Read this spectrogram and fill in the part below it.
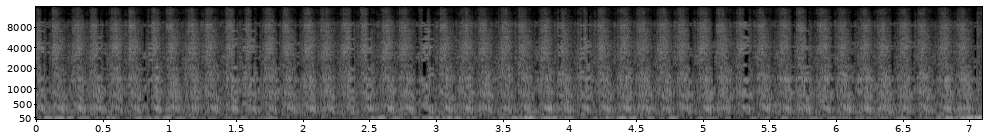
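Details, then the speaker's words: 1966 VW Type 3 Fastback with freshly rebuilt engine, jump-started because the 6V battery is dead: steady even cranking with no firing at all; cranks but won't start, wiring suspected and later reworked. "well she's not even trying right now so we're gonna do some uh playing for a minute and see what we can figure out"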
